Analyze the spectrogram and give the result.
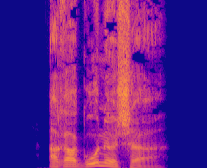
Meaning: inflection of aragonisch: 1. strong/mixed nominative masculine singular 2. strong genitive/dative feminine singular 3. strong genitive plural
- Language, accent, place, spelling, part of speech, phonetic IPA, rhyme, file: German, Germany, Berlin, aragonischer, adjective, [aʁaˈɡoːnɪʃɐ], -oːnɪʃɐ, De-aragonischer.ogg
